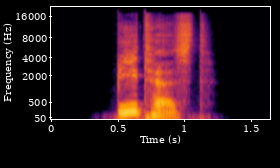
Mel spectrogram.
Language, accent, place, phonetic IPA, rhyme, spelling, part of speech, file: German, Germany, Berlin, [ˈbiːtəst], -iːtəst, bietest, verb, De-bietest.ogg
- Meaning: inflection of bieten: 1. second-person singular present 2. second-person singular subjunctive I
